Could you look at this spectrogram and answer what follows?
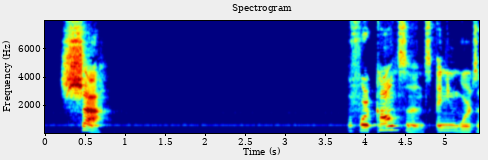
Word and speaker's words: chá: CH has the sound of SH in she. Chá.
